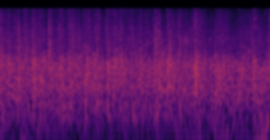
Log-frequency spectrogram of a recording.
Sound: applause

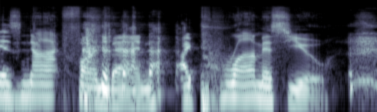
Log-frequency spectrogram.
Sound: laughing

